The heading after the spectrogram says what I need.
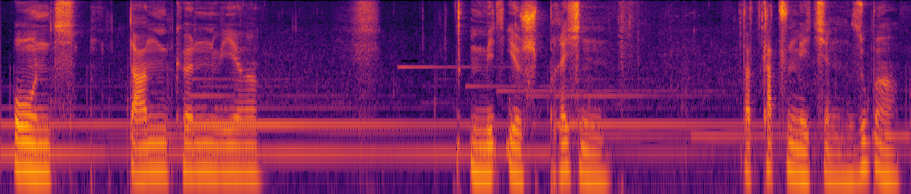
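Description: A man's voice: mid-range voice, little pitch movement, drawn-out words, pauses often, over music. A man hosting a let's play, chatting casually through his gameplay with lots of fillers. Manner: chatty, filler-heavy, talks to himself.

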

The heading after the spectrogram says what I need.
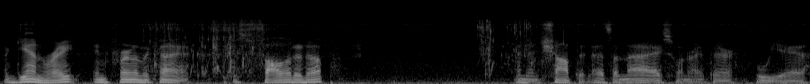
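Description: With a low, fairly even voice and an unhurried pace, a middle-aged kayak angler and video host narrates his fishing on a lake. His remarks are short and plain-spoken. An action camera fixed to his body or kayak captures dull, muffled sound amid loud outdoor noise.

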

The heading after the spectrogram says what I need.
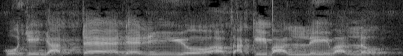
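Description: An Islamic preacher from southern Thailand with a Patani Malay accent gives a folksy religious lecture, imitating animal noises as he tells stories. His voice is fairly high and level in tone, and he takes his time. The recording is echoey and lo-fi.

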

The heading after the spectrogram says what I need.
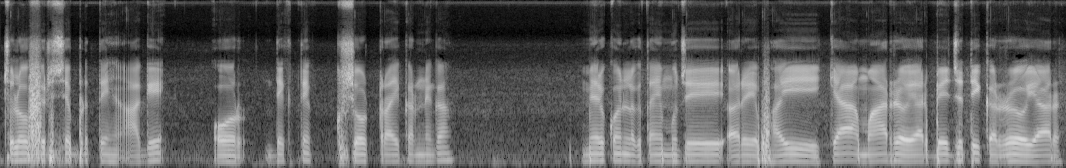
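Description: A man hosting a gaming channel, giving casual commentary on a match with excitable, self-mocking banter and lots of repeated exclamations. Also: lowish voice, unhurried, slight background noise. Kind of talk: casual live game commentary.

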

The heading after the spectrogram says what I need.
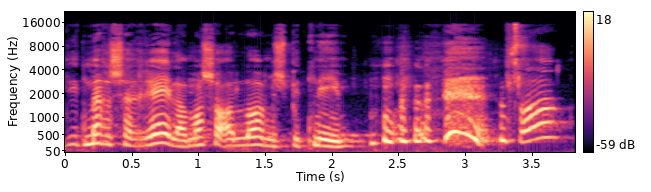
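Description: Holding the phone camera herself at a home table in the living room, an Egyptian woman who runs a craft channel praises and encourages from behind the lens. She speaks Egyptian Arabic-accented speech in a slightly high, very animated voice at a moderate pace, full of fillers. She's a mother recording a casual craft vlog.

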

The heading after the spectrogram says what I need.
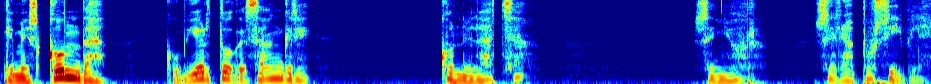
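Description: A woman voicing a tormented, feverish young male student who talks in an anguished, hushed, half-whispered mutter in an audiobook. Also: low voice, expressive, slow, breathy edge, no echo, studio quality, exaggerated voice. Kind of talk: audiobook character voice.

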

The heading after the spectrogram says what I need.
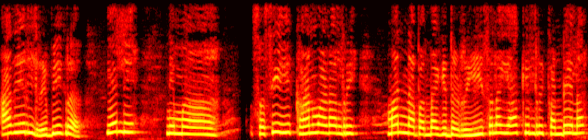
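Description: Woman doing village ladies in a homemade cartoon, north karnataka accent, super high voice, muffled lo-fi sound. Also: darkish tone. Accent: North Karnataka Kannada. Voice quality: high, quick dialect chatter with frequent polite "ri" endings. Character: village women, a bride and her kin. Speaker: voice of the women in a village family cartoon. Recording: muffled lo-fi recording.

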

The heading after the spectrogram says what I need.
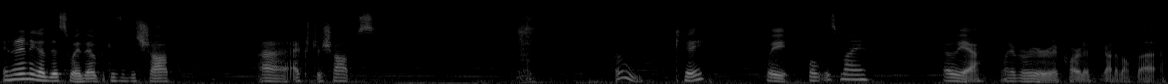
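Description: Sniffling through a cold, an American gaming channel host in her young years plays a card game from her home computer and comments casually, frequently muttering to herself. She's laid-back, and her voice is deep.

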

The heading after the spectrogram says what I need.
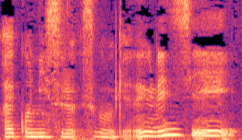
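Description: Playful young woman with vocal fry. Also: medium pitch, flat delivery, fast talker, a little mellow. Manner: reads viewer comments aloud and replies playfully, often drops to a whisper. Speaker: livestream host. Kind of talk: casual livestream chat. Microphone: phone.

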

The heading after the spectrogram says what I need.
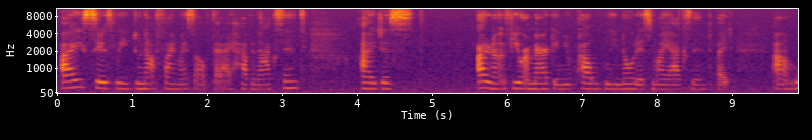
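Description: A young woman from Syria, a beauty vlogger, giggles and chats casually to camera from her small bedroom, seated close to a webcam and saying "um" often. She speaks at medium pitch with a slight Arabic accent, and the low-quality recording has slight background noise.

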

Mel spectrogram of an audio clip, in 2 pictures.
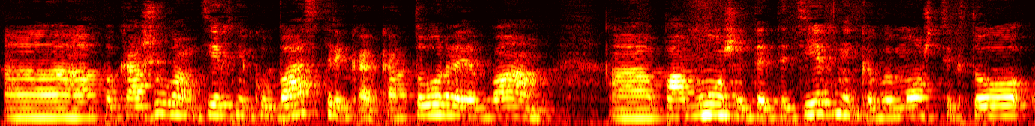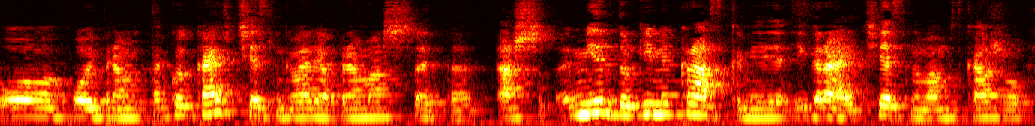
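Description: A woman's voice: on the low side, steady tone, measured pace, a bit bright. Woman teaching in an echoey room. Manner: chatty, fond of affectionate diminutives. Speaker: breathing practice instructor. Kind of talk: informal instruction for beginners. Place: living room at home, indoors. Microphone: phone or camera set a little way off. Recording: echoey room, distant mic, faint noise.

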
